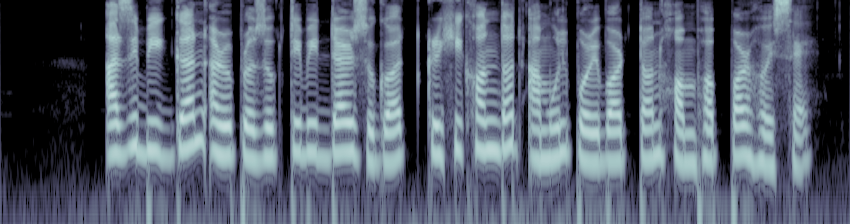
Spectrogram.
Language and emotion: Assamese, neutral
